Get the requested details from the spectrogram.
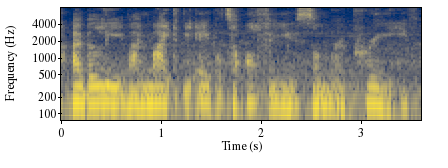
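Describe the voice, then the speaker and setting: A put-on character voice speaks at a fairly slow pace in a theatrical tone. Clear background noise can be heard. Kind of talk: formal, archaic. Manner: bad, theatrical mystic impression.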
